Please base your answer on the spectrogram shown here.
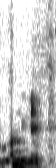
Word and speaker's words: Rangnick: It's just pronounced Rangnick.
